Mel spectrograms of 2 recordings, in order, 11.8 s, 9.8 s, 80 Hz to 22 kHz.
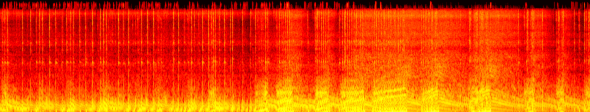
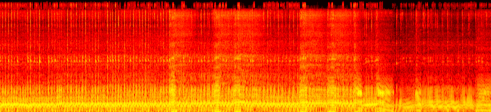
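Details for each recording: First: Roughly 40cc two-stroke chainsaw on vodka, no oil, after field carb clean removing water and gunk: catches and runs, blipping up and down under throttle without stalling or sputtering. Normal running. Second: Roughly 40cc two-stroke chainsaw running on vodka with no oil, super lean; after brake cleaner sprayed in throat it revs high and unevenly, hunting, then sags. Surging and dying; too much air, not enough fuel, carb clean planned.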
